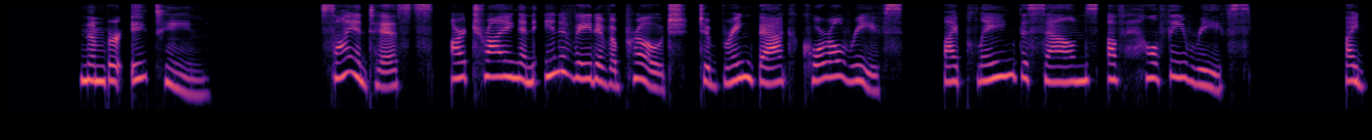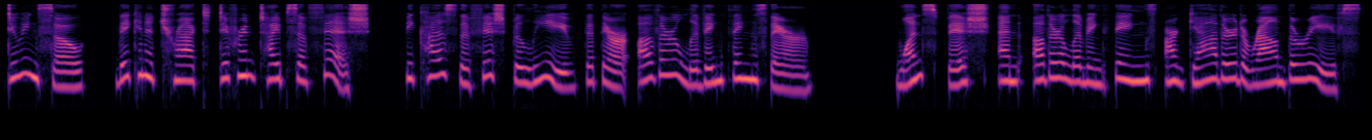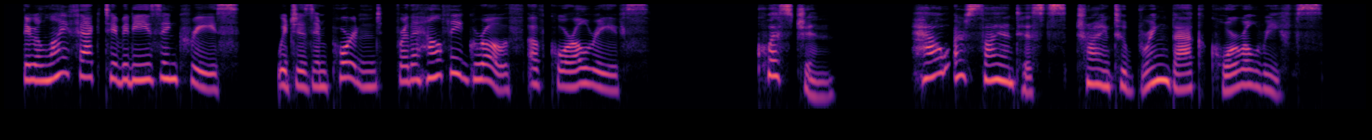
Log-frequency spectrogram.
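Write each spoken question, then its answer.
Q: How are scientists trying to bring back coral reefs?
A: By playing sounds of healthy reefs to attract fish.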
